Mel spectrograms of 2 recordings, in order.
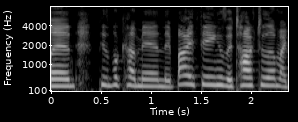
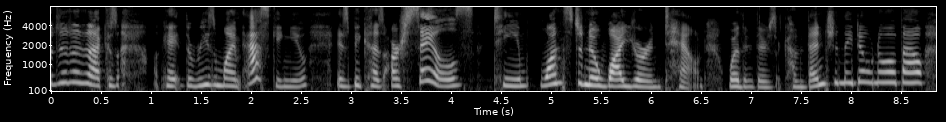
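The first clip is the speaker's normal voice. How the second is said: ordinary talk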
